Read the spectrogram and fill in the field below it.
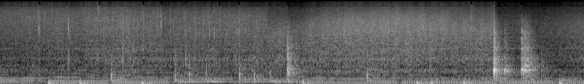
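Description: Onions sizzle as they fry in a pan, a steady close crackle with a few louder stirring scrapes and knocks near the end over a low background tone.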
